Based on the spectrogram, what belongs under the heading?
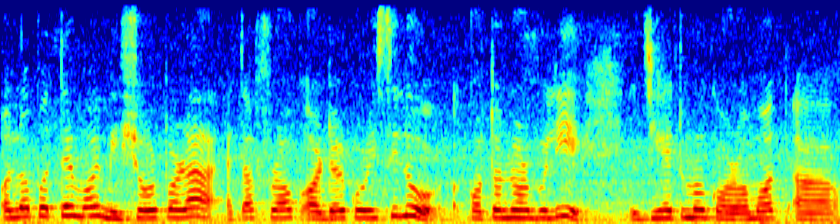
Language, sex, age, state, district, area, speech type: Assamese, female, 18-30, Assam, Nalbari, rural, spontaneous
